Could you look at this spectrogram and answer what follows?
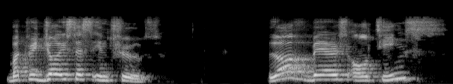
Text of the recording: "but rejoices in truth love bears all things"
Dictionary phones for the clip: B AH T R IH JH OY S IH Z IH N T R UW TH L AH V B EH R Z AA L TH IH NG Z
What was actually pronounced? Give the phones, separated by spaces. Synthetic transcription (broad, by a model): B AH T R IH JH OY S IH S IH N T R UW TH L AH V B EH R S AA L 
